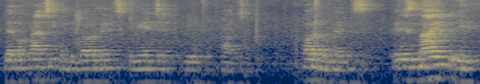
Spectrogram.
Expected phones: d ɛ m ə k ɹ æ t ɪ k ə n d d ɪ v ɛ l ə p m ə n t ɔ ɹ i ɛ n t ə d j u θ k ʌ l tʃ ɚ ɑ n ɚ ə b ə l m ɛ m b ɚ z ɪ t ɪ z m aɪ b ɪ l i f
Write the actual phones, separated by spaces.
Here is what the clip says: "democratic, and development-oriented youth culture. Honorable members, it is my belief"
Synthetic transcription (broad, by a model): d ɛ m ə k ɹ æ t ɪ k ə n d d ɪ v ɛ l ə p m ə n t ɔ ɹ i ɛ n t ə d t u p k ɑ tʃ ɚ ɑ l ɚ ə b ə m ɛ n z ɪ t ɪ z m aɪ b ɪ l i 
